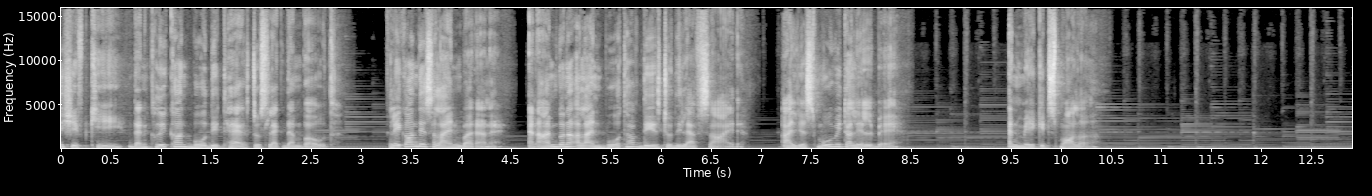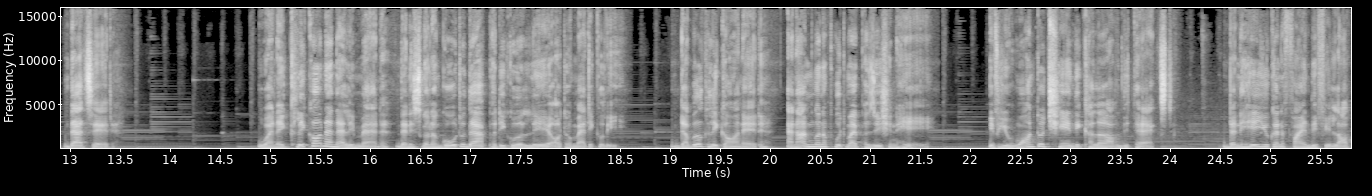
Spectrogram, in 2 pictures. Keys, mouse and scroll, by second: 0.3 click, 1.8 shift+click, 3.8 shift+click, 5.0 click, 5.0-13.8 drag, 14.4 scroll down 1, 15.2 click, 19.2 click, 19.9-22.2 typing, 22.4 click, 23.2 click, 25.3 click.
